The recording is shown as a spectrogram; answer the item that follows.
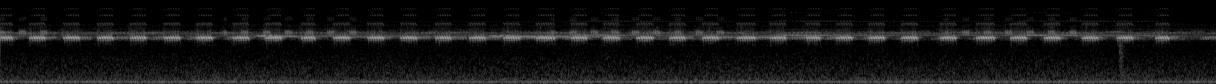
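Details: Grass insects singing on a deep autumn night in Changnyeong, South Gyeongsang, Korea: steady high chirps repeated about three times a second, with a fainter shimmering layer above and a low constant hum beneath.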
